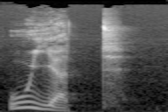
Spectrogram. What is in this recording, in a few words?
"oueyatte", patois jura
